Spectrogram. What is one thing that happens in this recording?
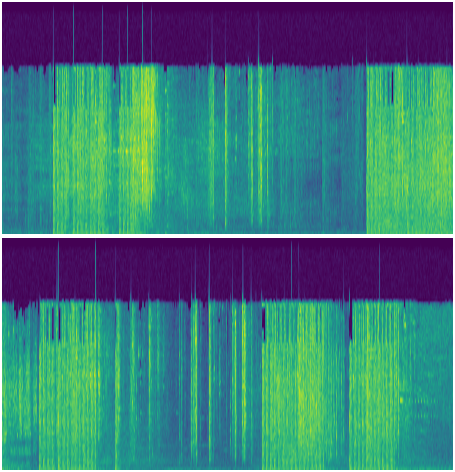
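Rapid gunfire blasts in loud bursts.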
